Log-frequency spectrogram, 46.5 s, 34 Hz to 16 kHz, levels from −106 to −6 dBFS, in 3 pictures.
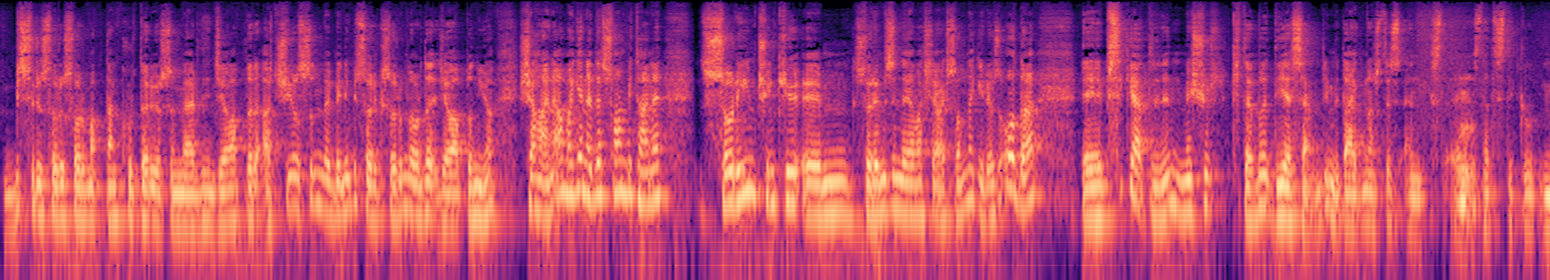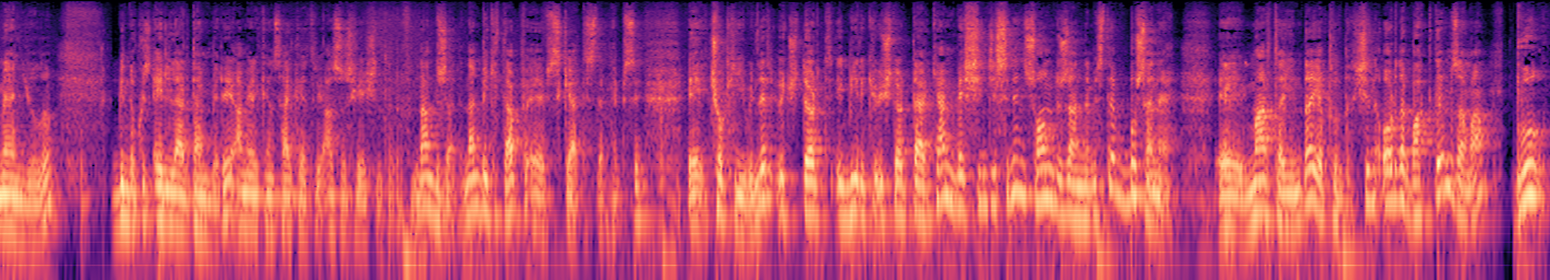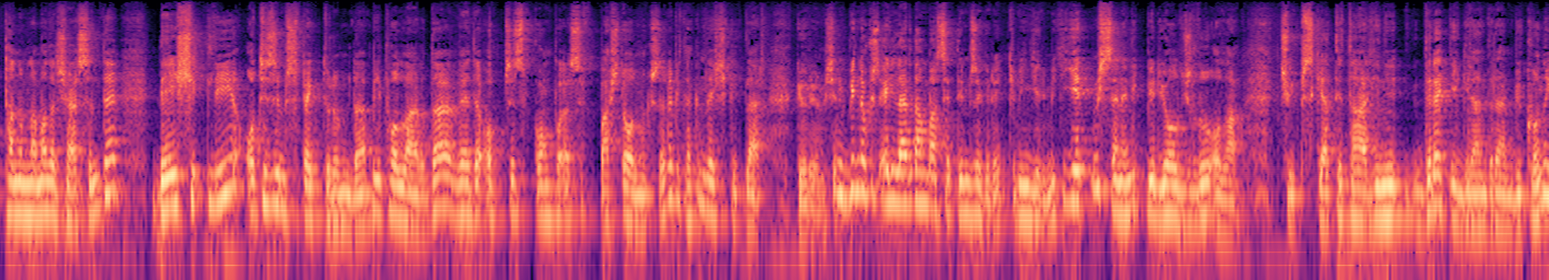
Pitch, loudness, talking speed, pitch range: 140 Hz, -22 LUFS, 145 wpm, 125-175 Hz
